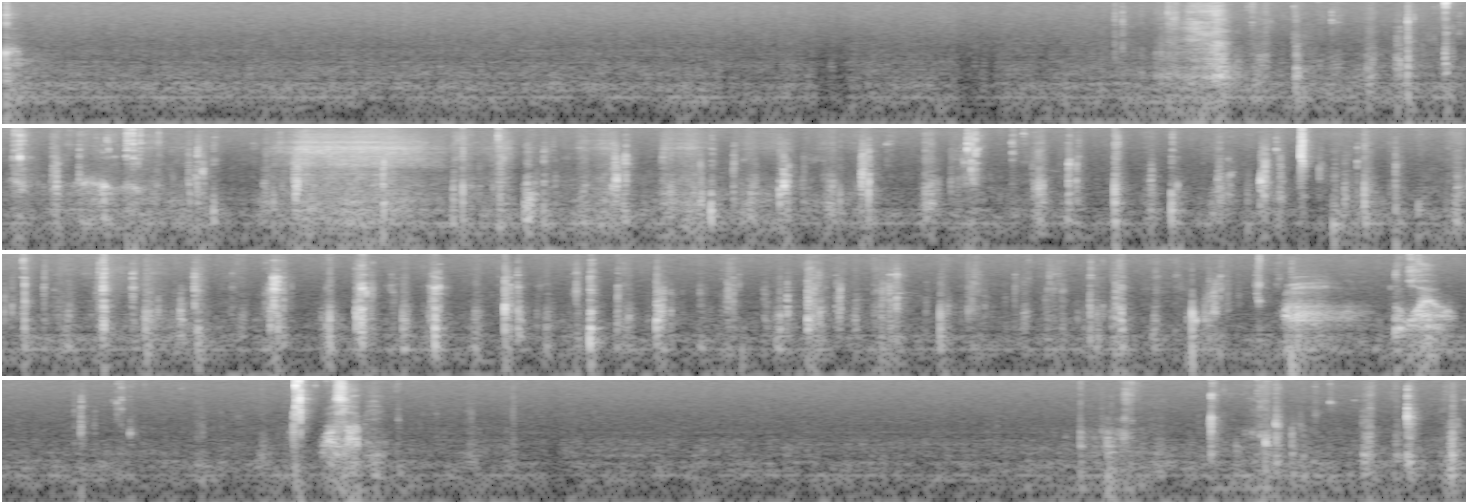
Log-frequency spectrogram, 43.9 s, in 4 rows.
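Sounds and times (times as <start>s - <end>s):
person chewing: 8.4s - 32.9s, 33.5s - 34.0s, 41.0s - 43.9s
mouth clicks: 35.1s - 36.0s.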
